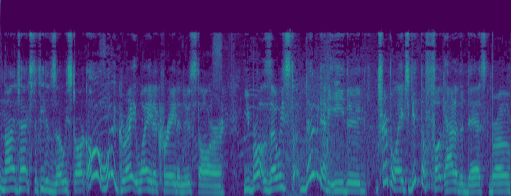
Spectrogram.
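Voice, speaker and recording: A man shouts at a very slow pace in a high pitch, with ordinary pitch variation and very even loudness. Background noise is noticeable. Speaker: gaming livestreamer and wrestling commentator. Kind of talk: casual livestream rant. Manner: loud, yelling; animated, repetitive stammering.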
